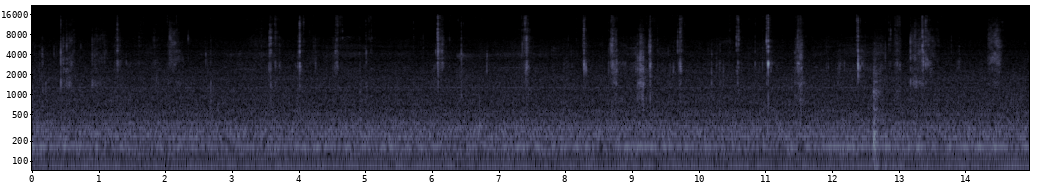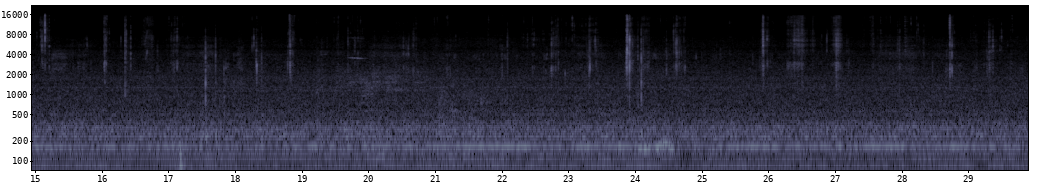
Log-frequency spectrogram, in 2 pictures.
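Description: A fork clicks and scrapes against a plate.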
